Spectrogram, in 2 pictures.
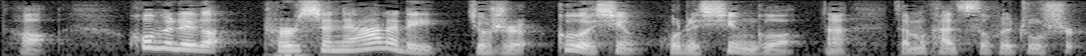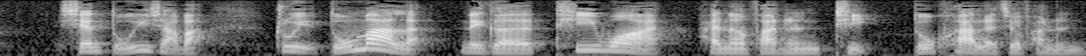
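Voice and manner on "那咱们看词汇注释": ordinary talk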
